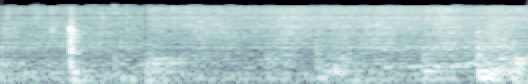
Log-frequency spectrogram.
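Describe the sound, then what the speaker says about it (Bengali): A spice masala with a splash of water and tomato ketchup sautés in a pan, giving a soft continuous sizzle and hiss with a faint scrape of stirring near the start, quiet and close with no voices. "মশলার কাঁচা গন্ধটা যাওয়া পর্যন্ত কষিয়ে নেব।"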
